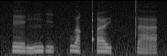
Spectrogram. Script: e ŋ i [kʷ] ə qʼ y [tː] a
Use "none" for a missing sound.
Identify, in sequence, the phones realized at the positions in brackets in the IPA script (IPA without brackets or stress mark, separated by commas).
kʷ, tː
